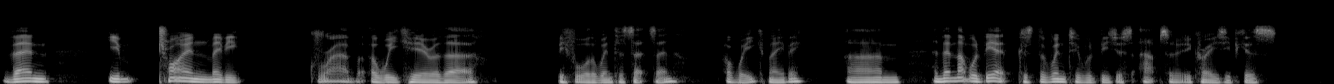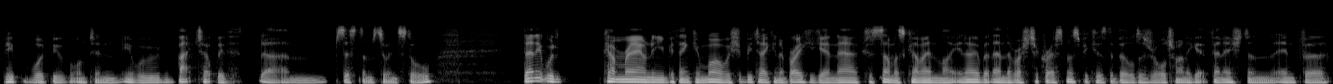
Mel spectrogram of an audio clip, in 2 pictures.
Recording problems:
high frequencies cut off; noticeable; nothing above 5.5 kHz

